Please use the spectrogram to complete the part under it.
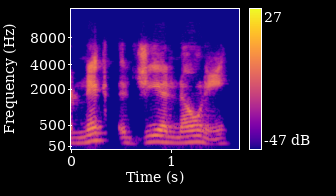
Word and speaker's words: Nick Giannone: Nick Giannone.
